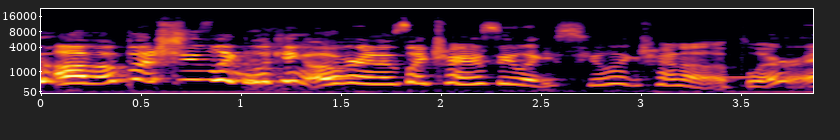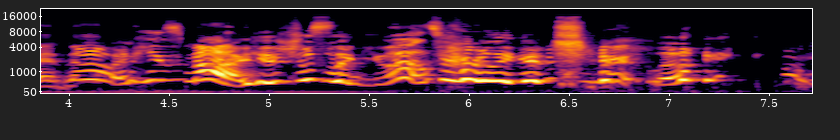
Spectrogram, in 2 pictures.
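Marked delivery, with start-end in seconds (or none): 5.5-7.4 laughing compliment. Retold or imitated. James innocently praising her shirt.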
